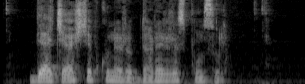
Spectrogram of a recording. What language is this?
Romanian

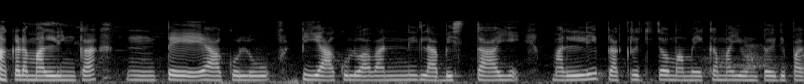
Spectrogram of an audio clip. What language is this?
Telugu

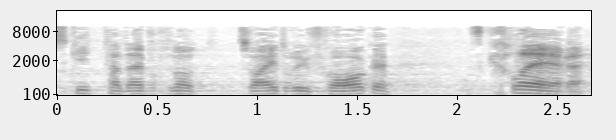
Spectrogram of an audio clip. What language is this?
Swiss German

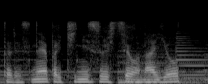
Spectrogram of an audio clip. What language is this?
Japanese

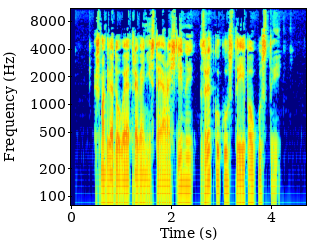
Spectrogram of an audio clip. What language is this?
Belarusian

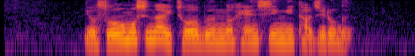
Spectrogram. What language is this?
Japanese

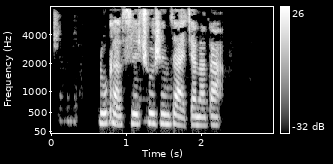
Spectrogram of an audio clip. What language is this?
Chinese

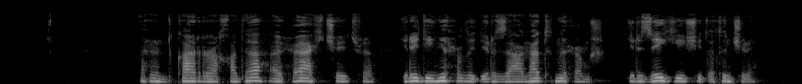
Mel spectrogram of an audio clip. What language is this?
Abkhazian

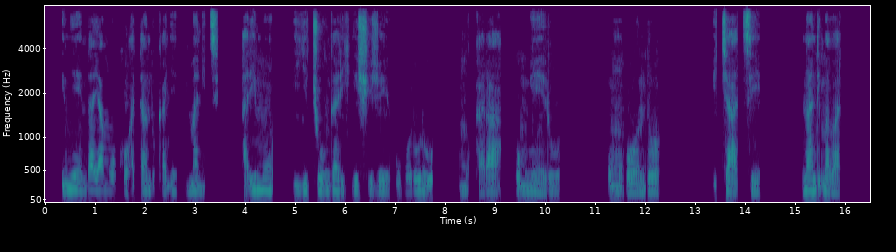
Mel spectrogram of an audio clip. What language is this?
Kinyarwanda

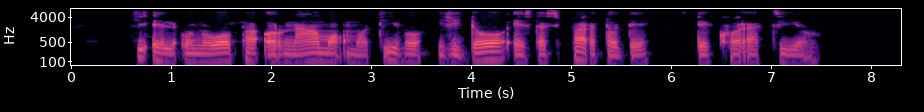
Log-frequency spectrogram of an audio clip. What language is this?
Esperanto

